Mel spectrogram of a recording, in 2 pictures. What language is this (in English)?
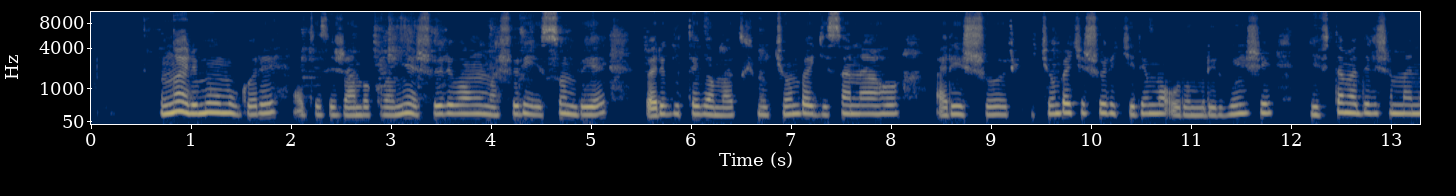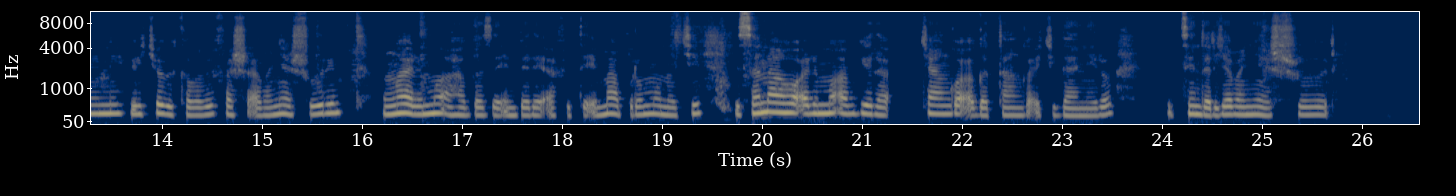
Kinyarwanda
